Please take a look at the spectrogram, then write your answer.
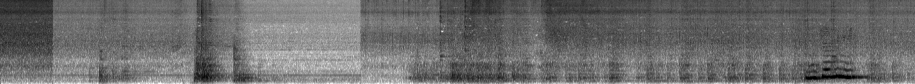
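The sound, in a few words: papaya frying and being stirred in a pan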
